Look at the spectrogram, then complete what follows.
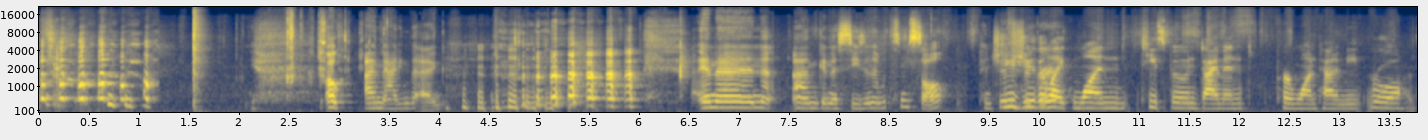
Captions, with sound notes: Gonna feed the cat. Oh, I am adding the egg. (both laughing) And then I'm gonna season it with some salt. Pinch of sugar. - Do you do the one teaspoon diamond per one pound of meat rule?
